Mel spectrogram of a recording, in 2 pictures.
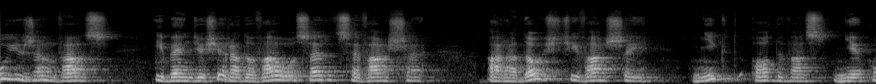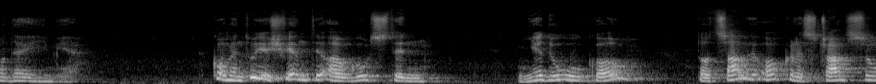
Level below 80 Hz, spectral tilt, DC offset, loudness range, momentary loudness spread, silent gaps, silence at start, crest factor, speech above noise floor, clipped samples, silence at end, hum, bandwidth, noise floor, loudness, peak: -64 dBFS; -5.5 dB/octave; under 0.1%; 6 LU; 12 LU; none; 0 s; 20 dB; 32 dB; under 0.1%; 0 s; none; 15.5 kHz; -55 dBFS; -23 LUFS; -4 dBFS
